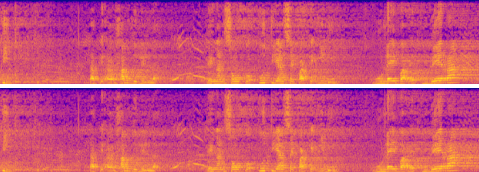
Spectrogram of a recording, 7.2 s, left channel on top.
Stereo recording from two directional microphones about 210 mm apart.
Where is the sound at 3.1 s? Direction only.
25° left (ahead or behind).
